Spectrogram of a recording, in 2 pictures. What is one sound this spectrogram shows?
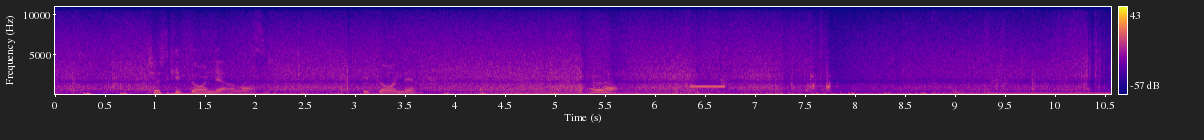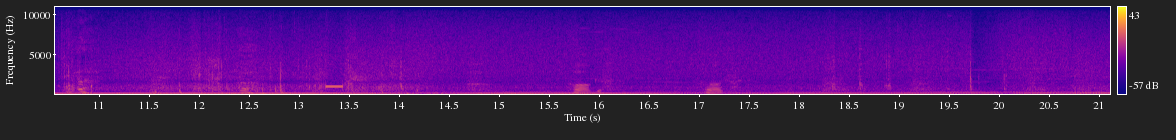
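A man pants and speaks breathlessly close by.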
